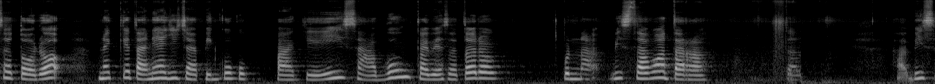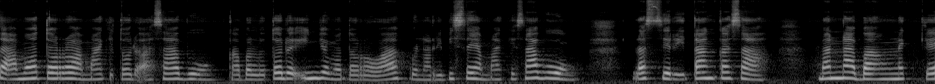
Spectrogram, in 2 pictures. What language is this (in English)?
Highland Konjo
